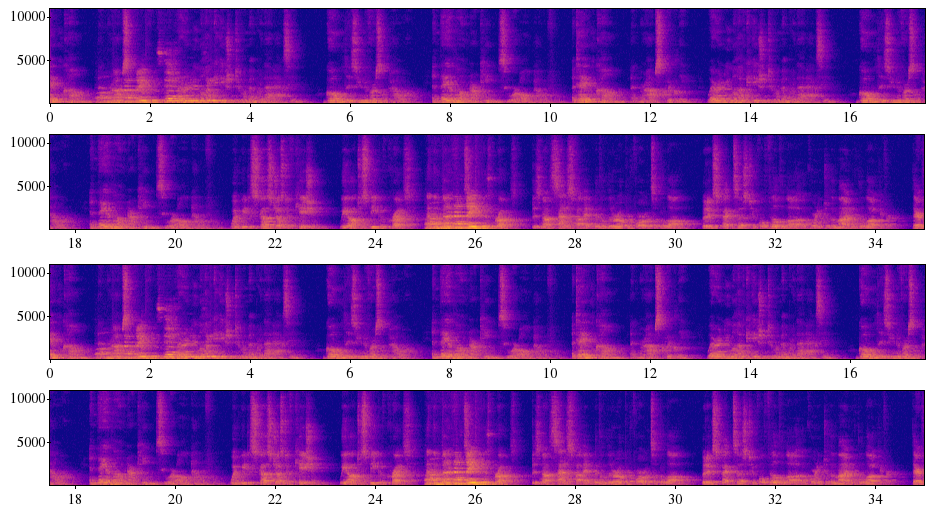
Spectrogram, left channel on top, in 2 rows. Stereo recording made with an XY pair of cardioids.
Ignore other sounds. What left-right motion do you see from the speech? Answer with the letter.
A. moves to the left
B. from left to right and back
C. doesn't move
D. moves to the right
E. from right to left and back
C.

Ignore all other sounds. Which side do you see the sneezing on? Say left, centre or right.
right.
